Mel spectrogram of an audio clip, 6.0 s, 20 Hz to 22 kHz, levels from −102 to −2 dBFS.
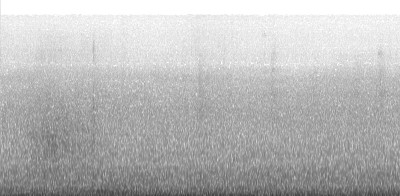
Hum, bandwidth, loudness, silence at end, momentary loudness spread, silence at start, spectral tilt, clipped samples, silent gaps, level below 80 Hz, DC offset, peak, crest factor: none; 8.8 kHz; -40 LUFS; 0 s; 3 LU; 0 s; -7.5 dB/octave; under 0.1%; none; -38 dBFS; under 0.1%; -24 dBFS; 12 dB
